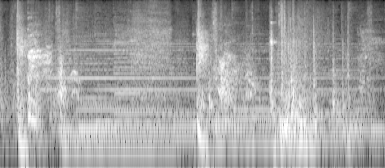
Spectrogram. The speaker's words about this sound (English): That was Pacey punching Dawson and then Dawson punching Pacey back and Pacey falling down.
